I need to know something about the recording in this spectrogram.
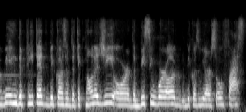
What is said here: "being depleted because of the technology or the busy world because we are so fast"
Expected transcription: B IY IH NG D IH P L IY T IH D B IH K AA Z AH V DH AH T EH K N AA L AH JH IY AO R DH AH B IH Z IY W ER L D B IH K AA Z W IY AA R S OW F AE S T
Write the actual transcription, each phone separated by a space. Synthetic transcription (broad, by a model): B IY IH NG D IH P L IY T IH D B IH K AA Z AH V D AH T EH K N AA L AH JH IY AO R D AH B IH S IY W ER L D B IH K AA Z W IY AA R S OW F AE S T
